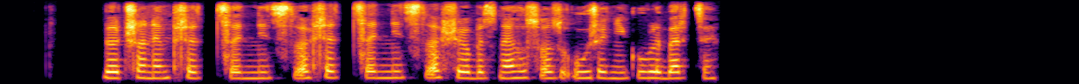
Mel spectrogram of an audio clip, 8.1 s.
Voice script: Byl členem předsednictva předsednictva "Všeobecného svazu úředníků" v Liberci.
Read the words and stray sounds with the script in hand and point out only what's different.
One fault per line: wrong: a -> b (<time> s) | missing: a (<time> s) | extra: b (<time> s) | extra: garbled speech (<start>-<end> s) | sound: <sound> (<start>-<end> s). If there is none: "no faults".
no faults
